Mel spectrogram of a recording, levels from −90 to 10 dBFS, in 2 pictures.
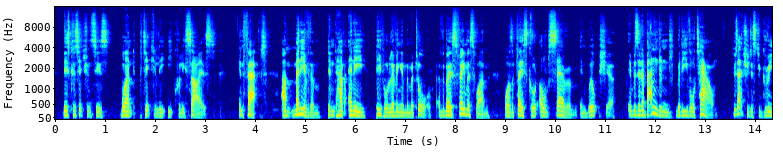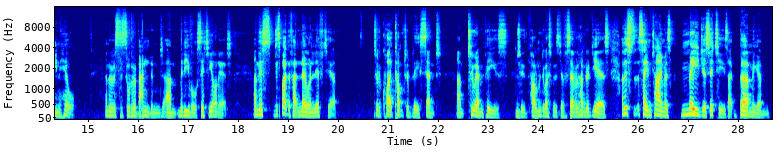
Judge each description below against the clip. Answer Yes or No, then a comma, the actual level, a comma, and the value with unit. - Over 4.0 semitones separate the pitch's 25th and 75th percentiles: No, average, 3.3 semitones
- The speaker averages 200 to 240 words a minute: Yes, fast, 205 wpm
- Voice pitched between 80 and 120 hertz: No, low, 130 Hz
